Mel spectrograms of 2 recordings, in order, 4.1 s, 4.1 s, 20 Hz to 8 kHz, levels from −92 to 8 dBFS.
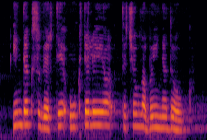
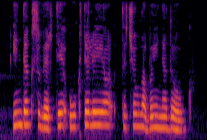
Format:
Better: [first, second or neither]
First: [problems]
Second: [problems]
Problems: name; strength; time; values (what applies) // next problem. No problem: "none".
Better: second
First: room echo; dies away in 1.4 s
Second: none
